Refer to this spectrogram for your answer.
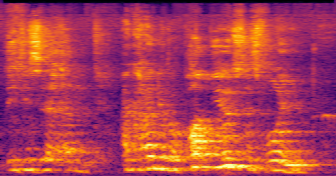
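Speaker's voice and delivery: loud, proud proclamation; hesitate, then boom out the big word; exuberant boast. Acted. Doctor telling John of his report, exuberant.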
